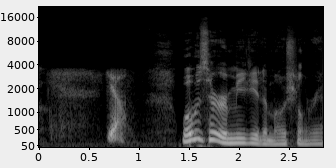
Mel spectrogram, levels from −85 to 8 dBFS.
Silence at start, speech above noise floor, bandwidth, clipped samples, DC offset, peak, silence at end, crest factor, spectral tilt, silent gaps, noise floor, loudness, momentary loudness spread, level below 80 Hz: 0.2 s; 29 dB; 13 kHz; under 0.1%; under 0.1%; -14 dBFS; 0 s; 18 dB; -7 dB/octave; none; -58 dBFS; -30 LUFS; 9 LU; -62 dBFS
